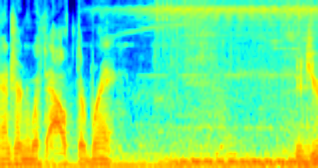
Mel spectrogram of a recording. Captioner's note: ring humming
